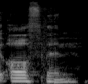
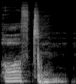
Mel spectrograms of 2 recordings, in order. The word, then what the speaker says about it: often: Most Americans say often. O FN. I say often. Now, previously in the United States, you could say both, but I think most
